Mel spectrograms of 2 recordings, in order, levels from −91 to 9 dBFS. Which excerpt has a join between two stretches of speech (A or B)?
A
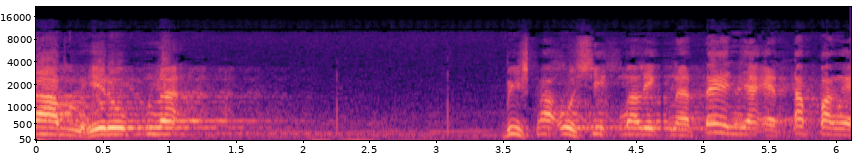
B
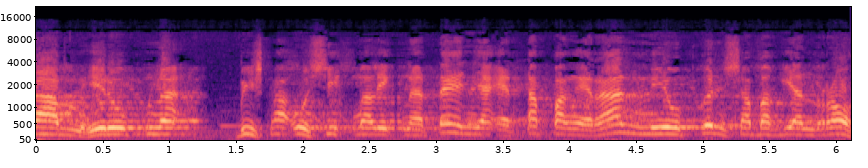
B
